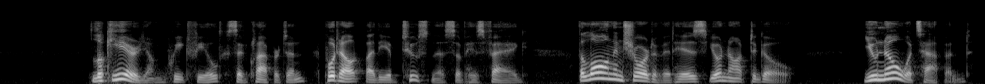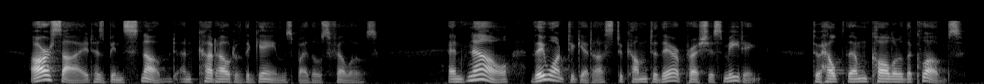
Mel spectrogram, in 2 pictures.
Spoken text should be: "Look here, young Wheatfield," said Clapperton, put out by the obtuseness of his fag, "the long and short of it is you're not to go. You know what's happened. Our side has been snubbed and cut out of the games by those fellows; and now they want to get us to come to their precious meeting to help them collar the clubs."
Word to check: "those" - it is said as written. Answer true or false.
true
